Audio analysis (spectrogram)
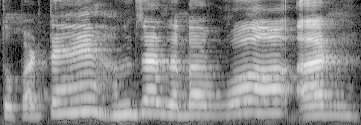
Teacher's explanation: اگر وہ زبر یا پیش ہو تو ہم را کو پر پڑھیں گے، اگر زیر ہوگی تو را کو باریک پڑھیں گے. تو یہاں دیکھیں را ساکن سے پچھلے الفاظ حمزہ ہے، اس کے اوپر زبر ہے، تو اس لیے ہم را کو پر پڑھیں گے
